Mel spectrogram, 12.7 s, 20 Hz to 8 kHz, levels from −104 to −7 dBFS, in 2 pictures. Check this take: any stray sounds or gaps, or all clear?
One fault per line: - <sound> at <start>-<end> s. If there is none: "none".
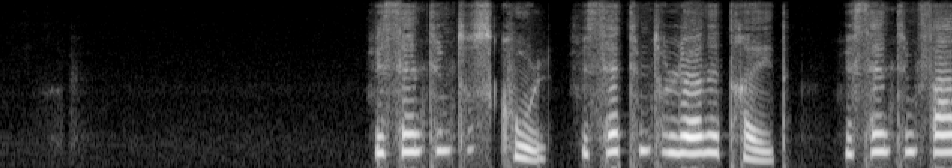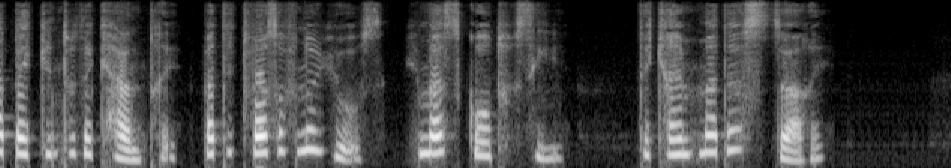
none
